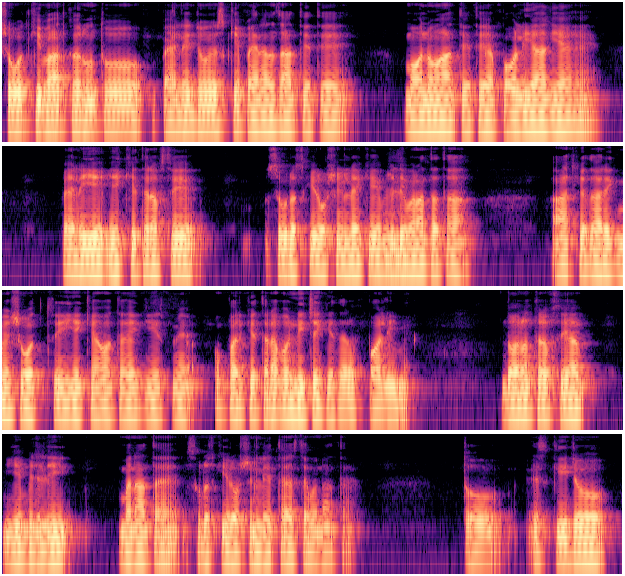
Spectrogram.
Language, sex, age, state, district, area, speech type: Hindi, male, 60+, Rajasthan, Jaipur, urban, spontaneous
